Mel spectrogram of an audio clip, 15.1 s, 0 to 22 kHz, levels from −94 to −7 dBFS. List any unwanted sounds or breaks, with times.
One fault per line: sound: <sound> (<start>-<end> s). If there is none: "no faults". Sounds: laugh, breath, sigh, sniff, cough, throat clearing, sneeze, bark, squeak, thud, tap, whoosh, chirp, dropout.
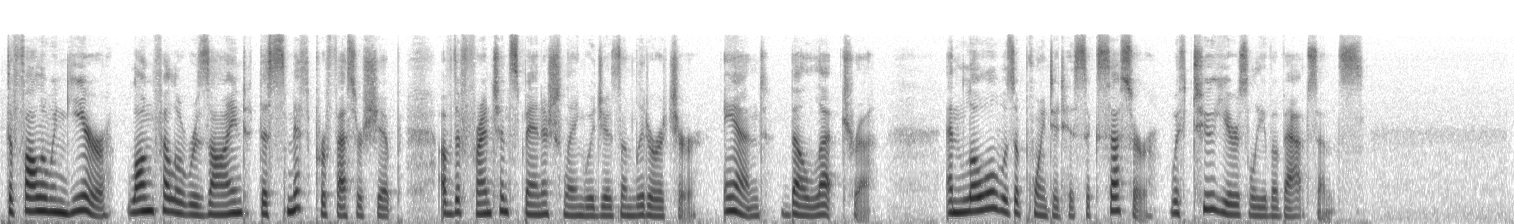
no faults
